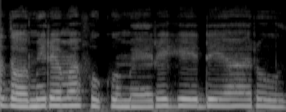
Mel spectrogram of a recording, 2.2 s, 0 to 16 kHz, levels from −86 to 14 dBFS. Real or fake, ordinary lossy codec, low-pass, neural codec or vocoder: fake; MP3, 64 kbps; 14.4 kHz; vocoder, 48 kHz, 128 mel bands, Vocos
